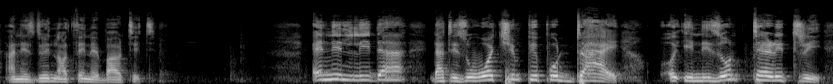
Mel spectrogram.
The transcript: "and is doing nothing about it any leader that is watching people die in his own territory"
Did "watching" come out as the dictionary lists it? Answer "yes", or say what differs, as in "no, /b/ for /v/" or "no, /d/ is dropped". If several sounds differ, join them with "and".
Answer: yes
